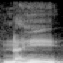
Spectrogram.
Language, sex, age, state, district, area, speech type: Maithili, male, 18-30, Bihar, Darbhanga, rural, read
